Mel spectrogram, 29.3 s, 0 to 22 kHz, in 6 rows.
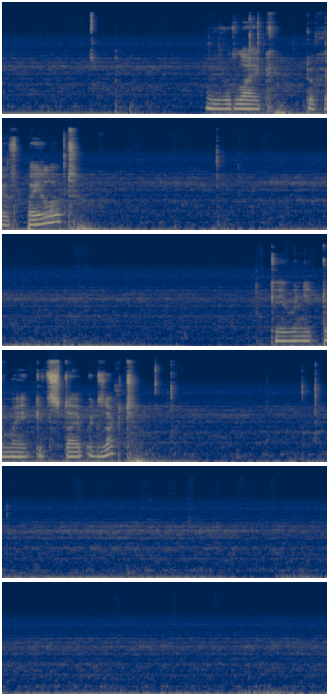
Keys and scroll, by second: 4.3-5.3 typing, 5.6 Return, 16.8 shift+\, 19.0 shift+\.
